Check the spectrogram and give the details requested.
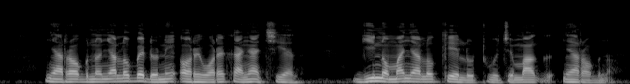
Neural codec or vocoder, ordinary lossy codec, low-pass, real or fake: none; none; none; real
